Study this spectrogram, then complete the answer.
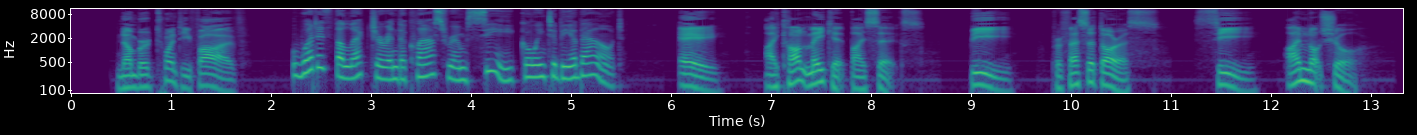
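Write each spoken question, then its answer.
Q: What is the lecture in the classroom C going to be about?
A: C: I'm not sure.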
